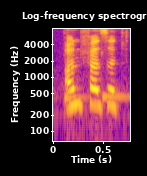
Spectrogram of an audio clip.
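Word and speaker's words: Unfezant: It's because you say unfazant. What? You're the bad influence. No, I say that's the correct one. Unfasant is the correct pronunciation.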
